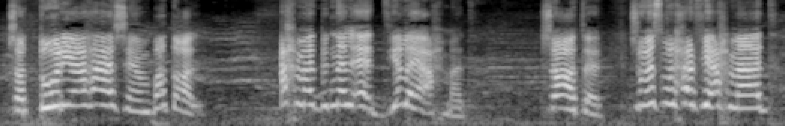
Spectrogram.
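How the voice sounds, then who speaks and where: A young woman preschool teacher, leading a children's letter game and calling out energetic encouragement. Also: extremely high pitch, rapid-fire, some chatter behind.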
